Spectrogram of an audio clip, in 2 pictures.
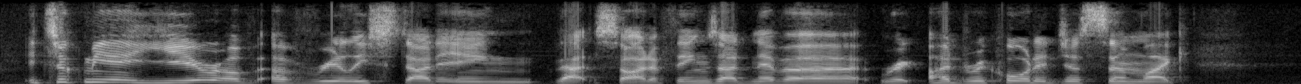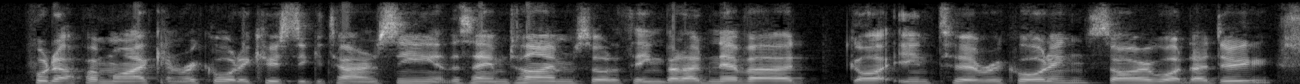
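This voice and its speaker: Fairly quick speech from a man with a fairly high pitch and an Australian accent, fairly even intonation, and a quiet background. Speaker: rock band singer and guitarist. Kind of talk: interview. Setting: video call.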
